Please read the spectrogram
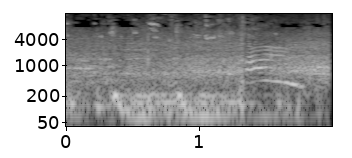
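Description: Basketball game court sound: a ball being dribbled on the hardwood under steady arena crowd noise, with a sneaker squeak about a second and a half in.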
